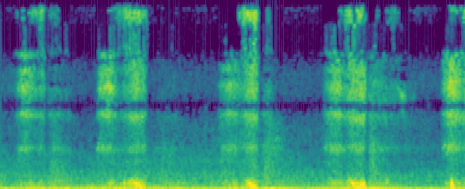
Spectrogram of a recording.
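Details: Sleeping American Staffordshire Terrier puppy: soft, low snoring breaths, about four cycles in seven seconds, with a faint snorty noise on each breath. Snoring.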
